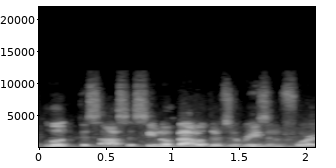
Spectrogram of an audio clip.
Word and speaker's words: Aczino: too like as far as like look this asacino battle there's a reason for it you know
